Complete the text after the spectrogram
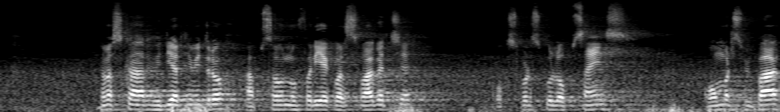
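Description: A young man speaks calmly from close by.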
